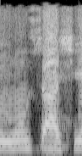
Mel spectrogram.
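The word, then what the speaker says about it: 武蔵: जी आहे ती आहे जुन्या जपानी भाषेत सहा तीन चार च उच्चारण मुसाशी असं होतं आणि जे ऐतिहासिक मुसाशी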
